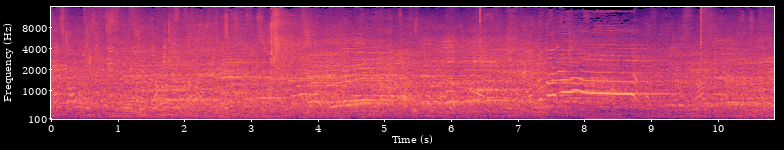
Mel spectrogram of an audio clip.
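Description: Indistinct voices of spectators and coaches calling out and chattering in a sports hall during a jiu-jitsu match. Near the end a steady held tone lasts about a second and is the loudest sound.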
